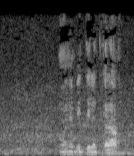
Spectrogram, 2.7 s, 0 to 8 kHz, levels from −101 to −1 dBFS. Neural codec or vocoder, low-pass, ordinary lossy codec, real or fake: none; 7.2 kHz; MP3, 48 kbps; real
